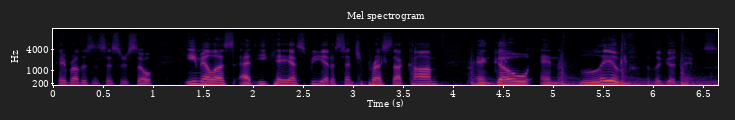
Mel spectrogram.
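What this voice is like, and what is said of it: Preacher-like sermon delivery. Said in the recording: “I sounded like a deacon who just ended mass.”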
